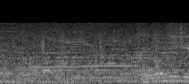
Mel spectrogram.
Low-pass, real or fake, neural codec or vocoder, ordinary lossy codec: 7.2 kHz; real; none; none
